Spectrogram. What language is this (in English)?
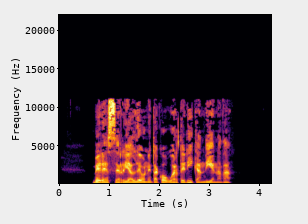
Basque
